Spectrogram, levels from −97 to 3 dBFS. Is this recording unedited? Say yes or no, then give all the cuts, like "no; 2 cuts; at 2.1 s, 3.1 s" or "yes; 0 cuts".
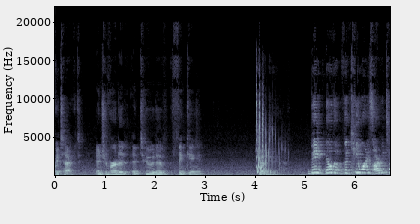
yes; 0 cuts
